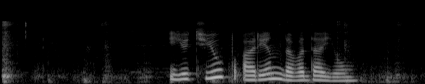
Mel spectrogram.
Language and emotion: Russian, neutral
